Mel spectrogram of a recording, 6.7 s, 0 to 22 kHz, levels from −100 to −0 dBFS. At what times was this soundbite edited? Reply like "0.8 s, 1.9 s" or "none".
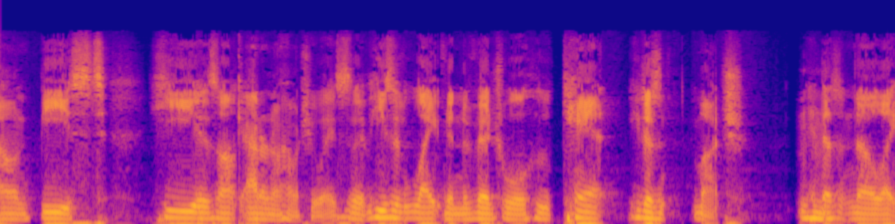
1.8 s, 3.0 s, 3.3 s, 4.1 s, 5.2 s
